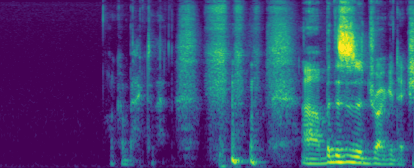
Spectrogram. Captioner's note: chuckles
